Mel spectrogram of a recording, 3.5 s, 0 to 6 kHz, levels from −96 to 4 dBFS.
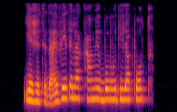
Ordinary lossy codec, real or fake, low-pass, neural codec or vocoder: none; fake; 5.4 kHz; codec, 16 kHz, 16 kbps, FreqCodec, smaller model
